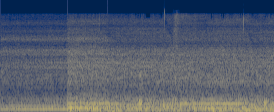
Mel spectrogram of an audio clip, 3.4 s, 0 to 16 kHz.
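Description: A 2015 BMW S 1000 RR sport motorcycle revs hard under throttle on a track, a loud, close, rising engine roar mixed with wind noise.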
